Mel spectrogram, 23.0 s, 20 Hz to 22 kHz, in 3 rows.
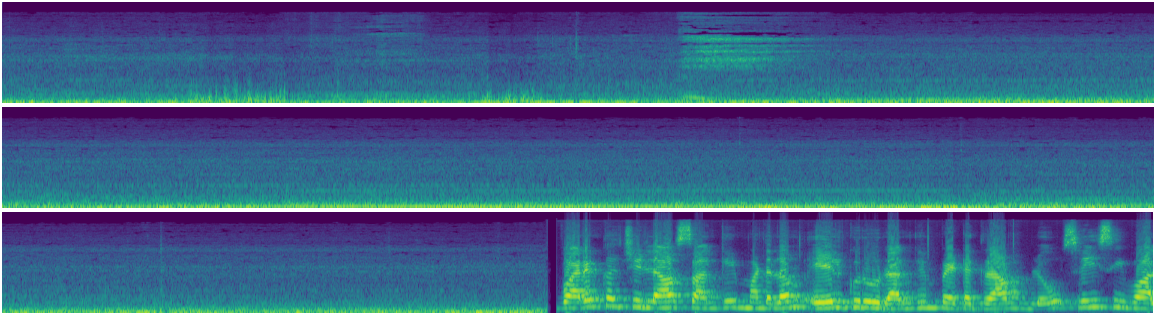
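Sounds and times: car engine and road noise: 0.0s - 19.1s.

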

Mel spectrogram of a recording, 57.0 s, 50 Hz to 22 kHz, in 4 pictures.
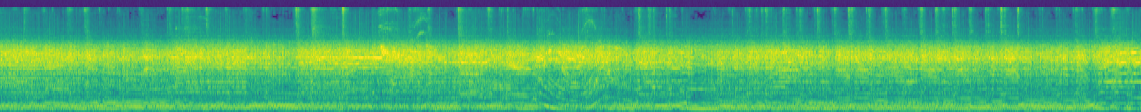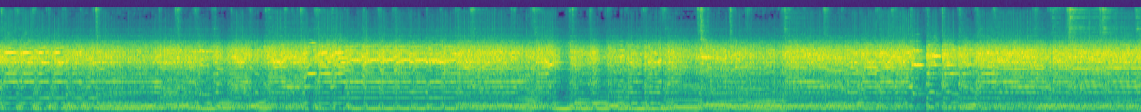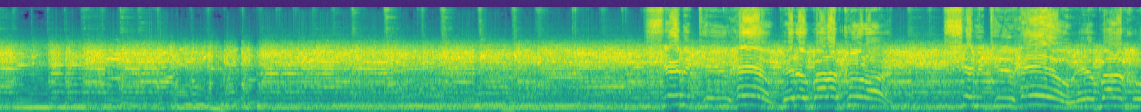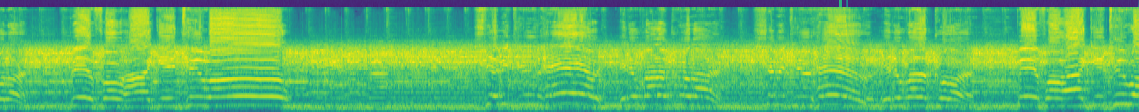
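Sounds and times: electric guitar strummed loudly: 0.0s - 57.0s.

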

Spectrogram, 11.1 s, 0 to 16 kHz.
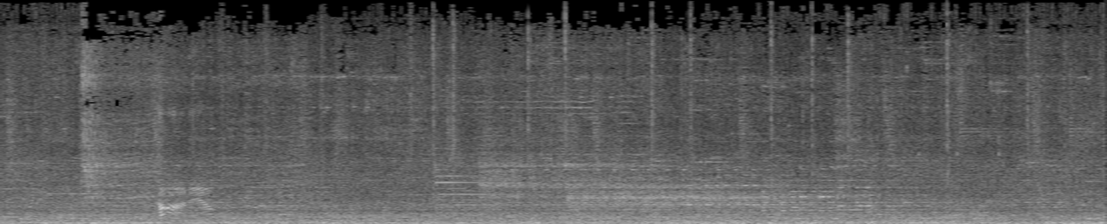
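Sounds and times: slot machine music and reel sounds: 3.2s - 11.0s
low rumble: 4.9s - 10.2s.

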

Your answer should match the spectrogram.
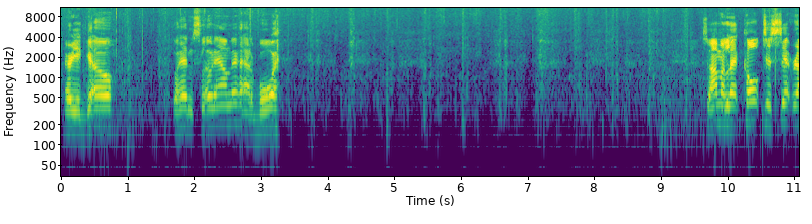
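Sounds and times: hoof thuds on soft dirt: 0.0s - 11.0s.

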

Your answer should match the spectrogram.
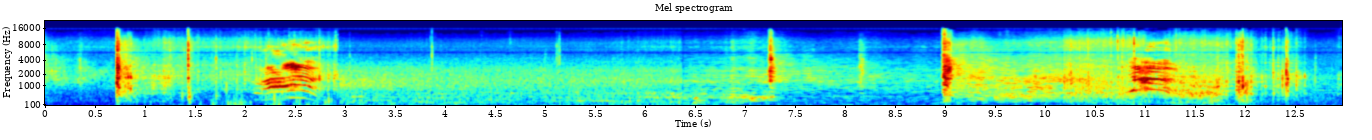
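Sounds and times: skateboard clacking on concrete: 0.0s - 3.0s, 9.0s - 12.9s
skateboard wheels rolling: 0.0s - 12.9s
traffic hum: 0.0s - 12.9s.

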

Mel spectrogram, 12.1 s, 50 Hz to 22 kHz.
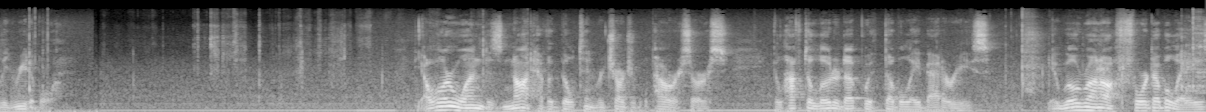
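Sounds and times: low steady hum: 0.0s - 12.0s
paper crackles: 1.9s - 4.9s
paper pages rustling: 1.9s - 5.0s.

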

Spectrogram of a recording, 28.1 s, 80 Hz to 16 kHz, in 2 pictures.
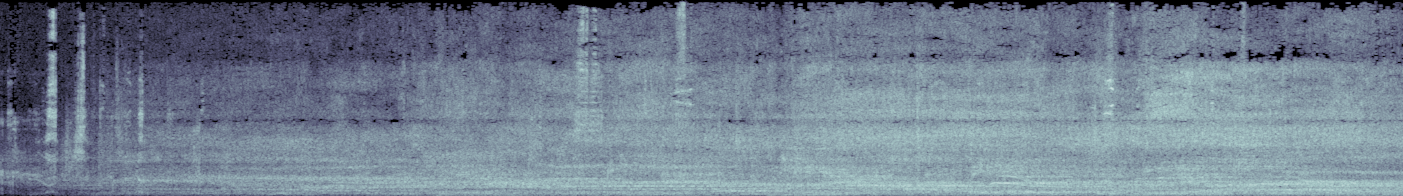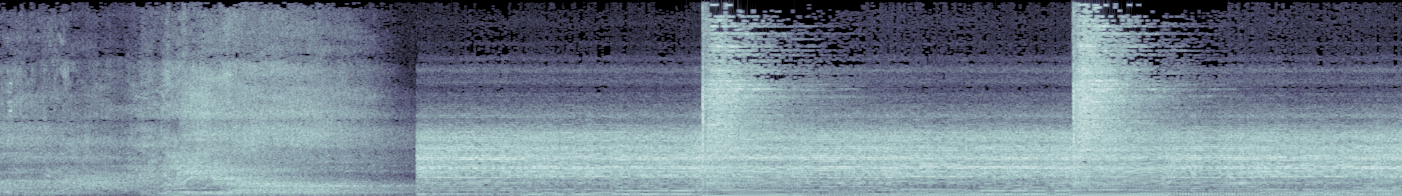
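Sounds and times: metal music noise wash: 3.9s - 28.0s.

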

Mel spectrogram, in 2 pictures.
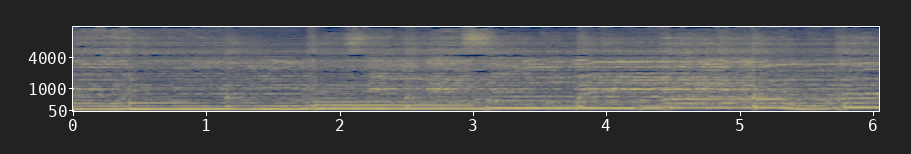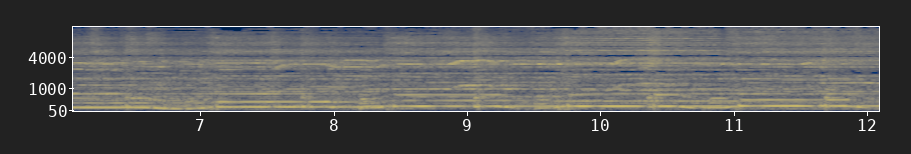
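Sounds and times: electric bass held low notes: 0.0s - 12.0s.

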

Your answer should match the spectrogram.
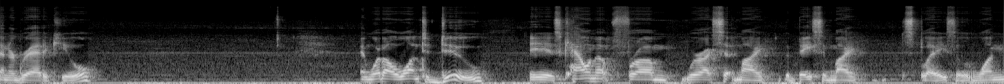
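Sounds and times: low hum of room noise: 0.0s - 10.0s.

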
